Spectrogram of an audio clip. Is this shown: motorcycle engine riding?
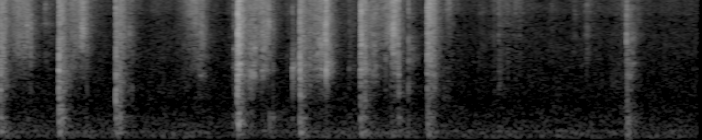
no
